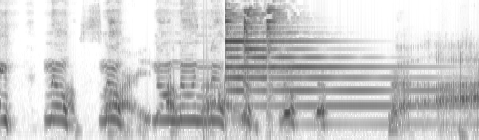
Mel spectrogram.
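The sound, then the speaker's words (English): A single loud strike of a wrestling ring bell, hit with a hammer, rings out with a bright metallic clang and a long, slowly fading ring. People talk before and over it. “We gotta read the other bell.”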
